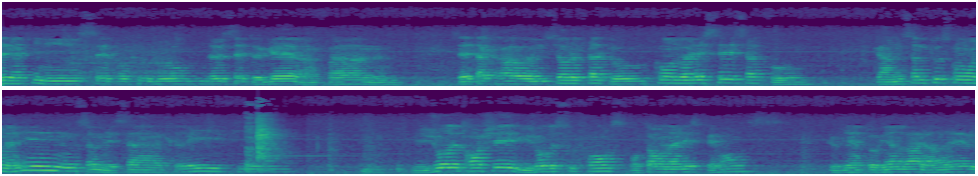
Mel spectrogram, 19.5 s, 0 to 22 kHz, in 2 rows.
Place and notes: ostrehystereo#pierre rec: jrm 12/2006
